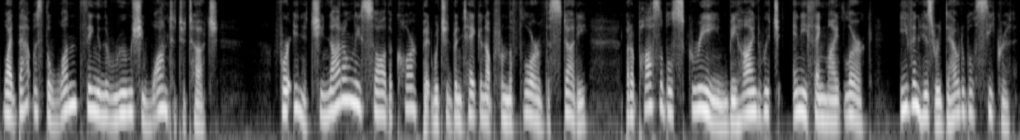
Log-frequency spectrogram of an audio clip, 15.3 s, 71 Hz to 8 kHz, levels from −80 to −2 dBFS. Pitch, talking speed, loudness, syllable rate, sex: 165 Hz, 175 wpm, -18 LUFS, 4.7 syllables/s, female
